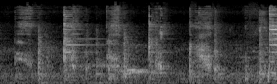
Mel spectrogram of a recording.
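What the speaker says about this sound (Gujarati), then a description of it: "સરસ આપણે ઘીમાં શેકી લઈએ." Broken wheat is roasted in ghee in a kadai while a metal spoon stirs and scrapes against the pan, making several quick, close clinks and scrapes.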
